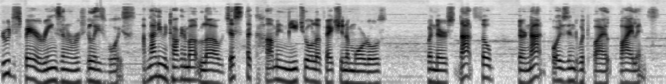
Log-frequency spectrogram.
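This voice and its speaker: A man with a medium-pitched voice streams a game in a casual way. He reads dialogue aloud and comments on it, hesitating and tripping over words. The sound is a little dull, with faint music underneath. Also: normal speed, a bit bright. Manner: hesitant, stumbles over words while reading. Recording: slightly muffled, music behind.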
